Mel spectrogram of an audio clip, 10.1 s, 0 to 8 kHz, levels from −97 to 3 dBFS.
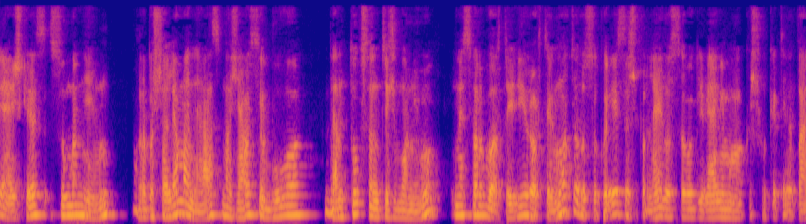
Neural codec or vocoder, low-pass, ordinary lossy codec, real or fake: codec, 44.1 kHz, 2.6 kbps, SNAC; 7.2 kHz; MP3, 48 kbps; fake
